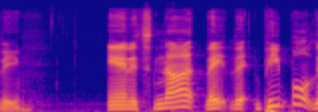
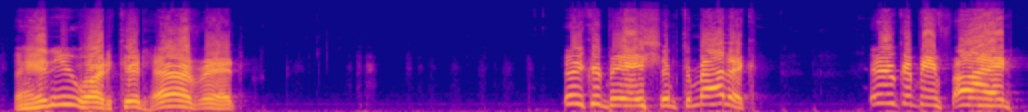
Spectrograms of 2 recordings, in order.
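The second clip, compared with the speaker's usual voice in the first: higher, louder, hammed-up alarm; mock panic; 8 semitones higher, 8 dB louder than usual. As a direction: whip up fake hysteria. Mocking lockdown panic argument.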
